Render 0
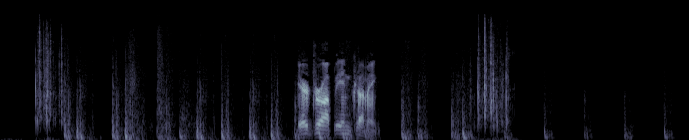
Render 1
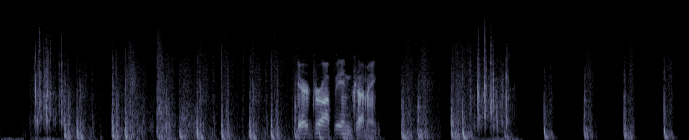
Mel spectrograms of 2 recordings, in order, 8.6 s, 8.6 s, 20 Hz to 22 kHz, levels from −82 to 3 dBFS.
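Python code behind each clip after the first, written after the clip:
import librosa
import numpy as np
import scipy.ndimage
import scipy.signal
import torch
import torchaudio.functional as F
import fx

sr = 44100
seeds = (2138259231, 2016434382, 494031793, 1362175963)

y = fx.rider(x, sr, range_db=3, speed_s=0.5)
y = fx.lowpass(y, sr, hz=1300.0, slope=6)
y = fx.band_squash(y, sr, depth_pct=70)
y = y * 10.0 ** (6.5 / 20.0)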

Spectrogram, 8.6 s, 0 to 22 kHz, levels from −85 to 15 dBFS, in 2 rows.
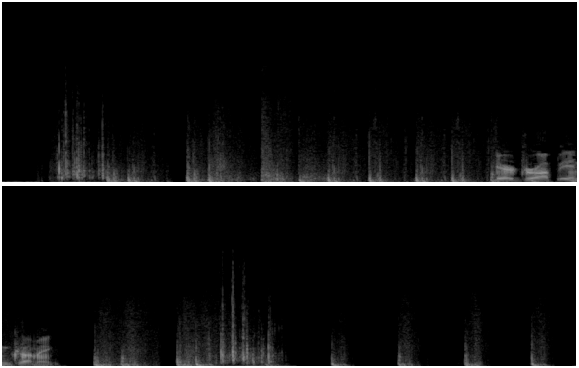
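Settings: y = x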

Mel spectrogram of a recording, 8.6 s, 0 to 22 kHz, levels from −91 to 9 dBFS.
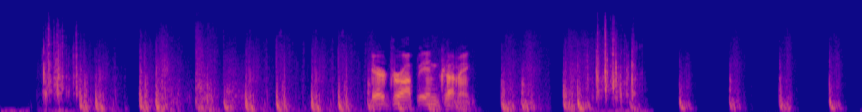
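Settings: y = fx.band_widen(x, sr, depth_pct=40)
y = y * 10.0 ** (-1.5 / 20.0)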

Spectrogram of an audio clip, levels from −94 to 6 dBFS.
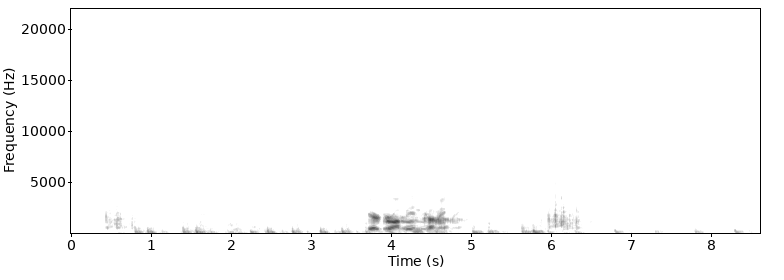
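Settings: y = fx.transient(x, sr, attack_db=1, sustain_db=7)
y = fx.echo_feedback(y, sr, ms=180, feedback_pct=37, wet_db=-10.5)
y = fx.spectral_expand(y, sr, expansion=2.5)
y = y * 10.0 ** (-4.5 / 20.0)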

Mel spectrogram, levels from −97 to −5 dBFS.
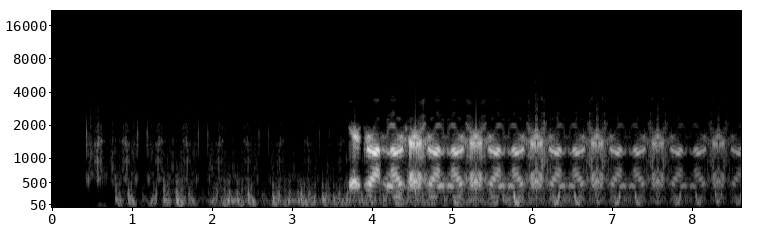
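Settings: y = fx.reverse_delay_fb(x, sr, ms=379, feedback_pct=76, wet_db=-6.0)
y = y * 10.0 ** (5.5 / 20.0)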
